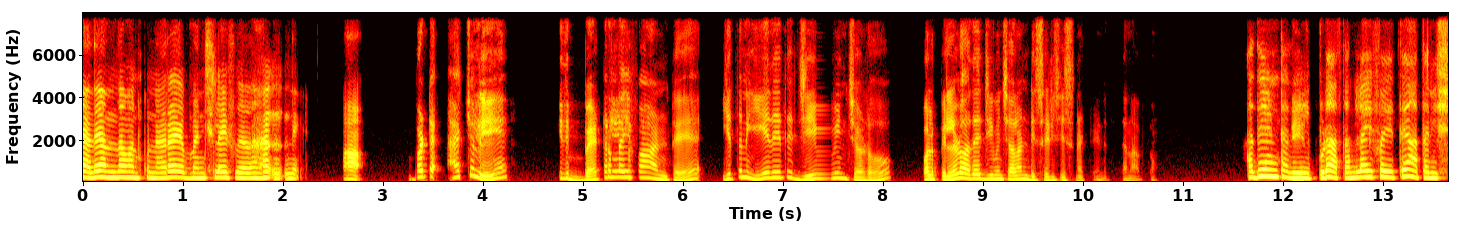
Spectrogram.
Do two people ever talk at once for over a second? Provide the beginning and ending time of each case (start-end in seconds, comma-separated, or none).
none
